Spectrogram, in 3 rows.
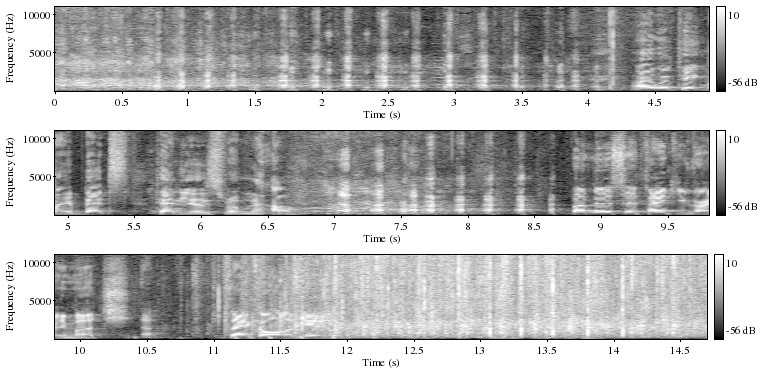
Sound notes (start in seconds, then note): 6.4 laughter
